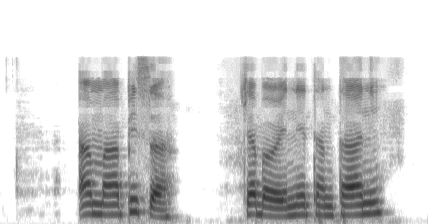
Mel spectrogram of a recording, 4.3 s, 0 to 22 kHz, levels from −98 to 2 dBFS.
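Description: Throughout, the speech has a rough, hissy halo and a smeared, underwater blur. This is plainly audible Nellymoser compression, likely from the Asao codec at a rate fitting 32 kbps. Weak bands are replaced with noise, and a spectrogram shows that grainy fill under a hard ceiling at 7.7 kHz.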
